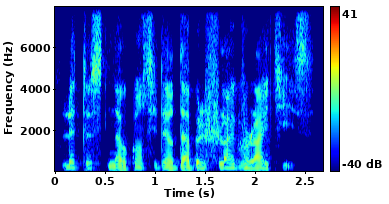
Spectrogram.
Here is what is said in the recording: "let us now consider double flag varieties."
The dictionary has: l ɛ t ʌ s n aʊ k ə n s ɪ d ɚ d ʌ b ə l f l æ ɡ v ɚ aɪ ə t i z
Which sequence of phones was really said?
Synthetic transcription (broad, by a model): l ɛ t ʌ s n aʊ k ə s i d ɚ d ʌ b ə l f l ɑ ɡ v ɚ aɪ t i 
